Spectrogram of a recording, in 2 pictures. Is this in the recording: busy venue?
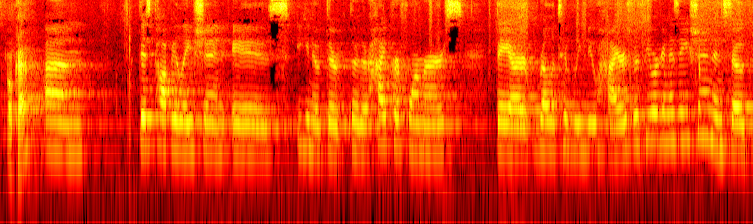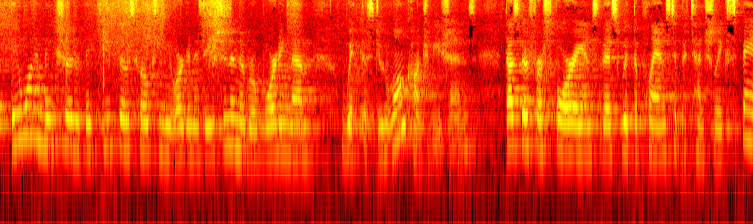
yes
